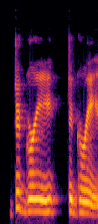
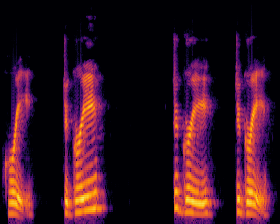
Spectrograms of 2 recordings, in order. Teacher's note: Degree. So, we have a schwah here on syllable number one. That is our unstressed syllable. And then we are going to stress syllable number two.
